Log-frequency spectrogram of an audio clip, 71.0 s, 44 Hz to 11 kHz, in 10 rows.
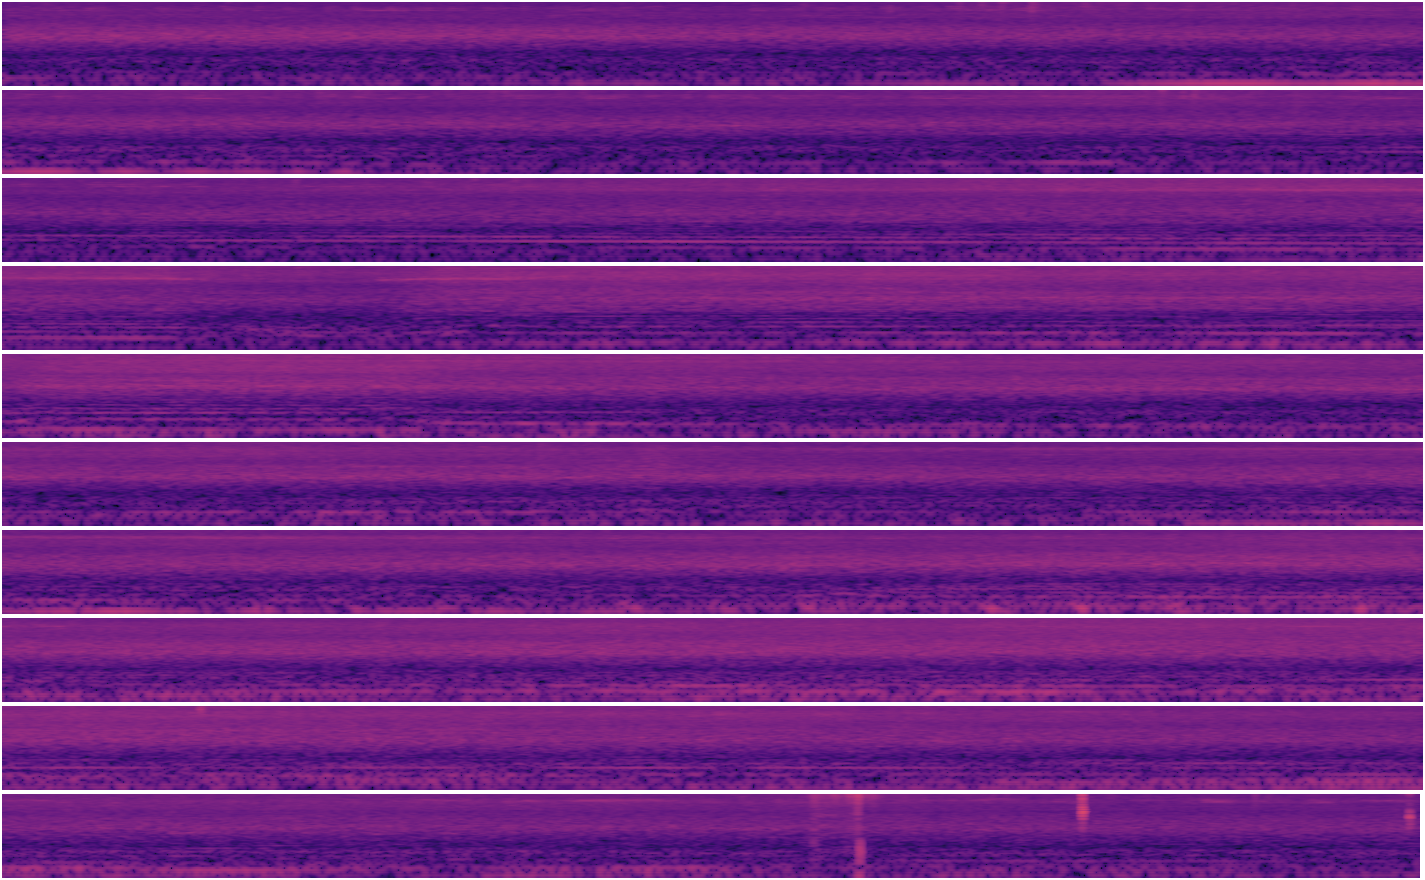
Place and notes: Av. Dom Pedro II - Castelo Branco, João Pessoa - PB, 58013-420, Brasil - Pátio Rádio Tabajara - PK
Rádio Tabajara da Paraíba. Gravado em dia CAVOK; Local sem pessoas utilizando TASCAM DR-05, microfone do gravador Stereo.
